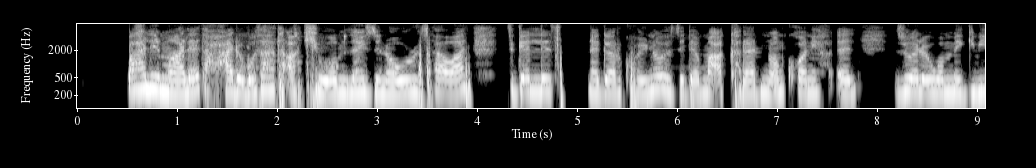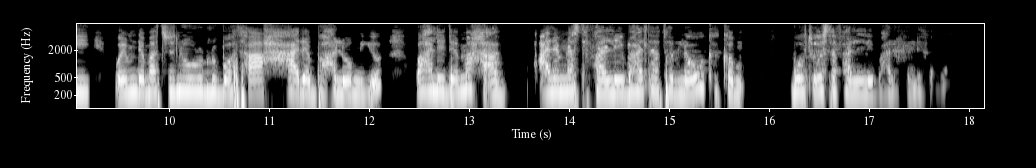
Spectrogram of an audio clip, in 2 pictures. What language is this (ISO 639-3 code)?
tir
